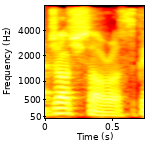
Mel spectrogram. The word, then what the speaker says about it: George Soros: Habe ich den richtig 14. ausgesprochen? – Ja, George Soros, genau.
